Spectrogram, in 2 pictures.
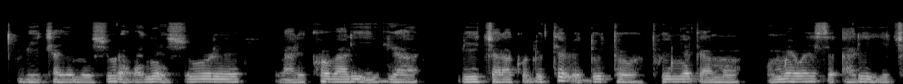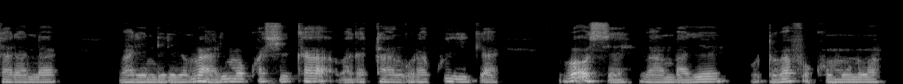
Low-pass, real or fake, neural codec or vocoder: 7.2 kHz; fake; vocoder, 44.1 kHz, 128 mel bands every 512 samples, BigVGAN v2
